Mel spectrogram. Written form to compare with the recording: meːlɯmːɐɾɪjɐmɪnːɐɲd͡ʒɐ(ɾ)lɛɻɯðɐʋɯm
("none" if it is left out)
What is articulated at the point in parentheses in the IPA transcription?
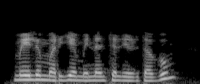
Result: none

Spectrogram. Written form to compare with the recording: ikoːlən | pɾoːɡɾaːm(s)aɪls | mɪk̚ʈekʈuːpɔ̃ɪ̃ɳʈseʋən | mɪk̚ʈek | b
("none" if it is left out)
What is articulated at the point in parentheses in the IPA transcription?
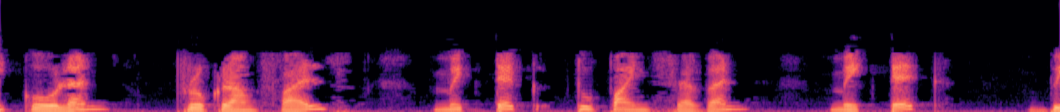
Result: f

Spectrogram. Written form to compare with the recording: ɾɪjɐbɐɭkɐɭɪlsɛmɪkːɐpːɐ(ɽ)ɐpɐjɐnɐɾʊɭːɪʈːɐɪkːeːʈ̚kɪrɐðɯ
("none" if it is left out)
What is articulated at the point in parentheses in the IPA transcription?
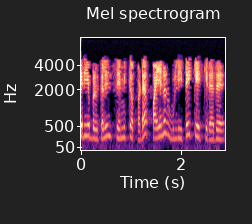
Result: ɽ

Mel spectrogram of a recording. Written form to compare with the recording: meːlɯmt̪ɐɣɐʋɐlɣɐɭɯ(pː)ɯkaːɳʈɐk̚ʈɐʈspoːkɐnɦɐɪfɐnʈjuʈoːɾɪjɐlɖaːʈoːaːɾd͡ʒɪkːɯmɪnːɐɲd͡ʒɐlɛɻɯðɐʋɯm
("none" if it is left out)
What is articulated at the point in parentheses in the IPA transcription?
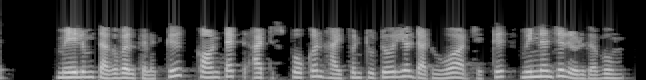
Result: kː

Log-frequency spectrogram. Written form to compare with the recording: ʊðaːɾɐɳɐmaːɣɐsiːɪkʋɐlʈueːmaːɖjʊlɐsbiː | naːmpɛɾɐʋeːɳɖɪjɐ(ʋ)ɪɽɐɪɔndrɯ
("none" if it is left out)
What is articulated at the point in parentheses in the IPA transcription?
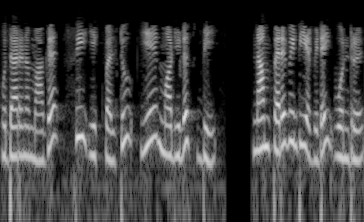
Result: ʋ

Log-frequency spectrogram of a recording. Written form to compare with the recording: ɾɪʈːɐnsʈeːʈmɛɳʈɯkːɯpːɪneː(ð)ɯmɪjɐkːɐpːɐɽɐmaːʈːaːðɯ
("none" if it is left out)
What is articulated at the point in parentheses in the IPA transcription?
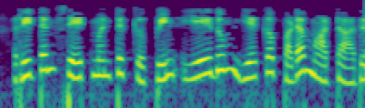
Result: ð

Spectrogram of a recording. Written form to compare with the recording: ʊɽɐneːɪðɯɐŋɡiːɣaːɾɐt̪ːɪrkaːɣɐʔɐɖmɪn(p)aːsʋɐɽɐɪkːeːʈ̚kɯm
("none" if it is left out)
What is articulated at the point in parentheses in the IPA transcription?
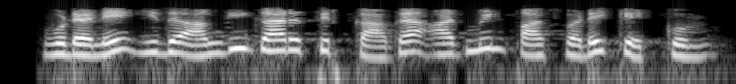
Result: p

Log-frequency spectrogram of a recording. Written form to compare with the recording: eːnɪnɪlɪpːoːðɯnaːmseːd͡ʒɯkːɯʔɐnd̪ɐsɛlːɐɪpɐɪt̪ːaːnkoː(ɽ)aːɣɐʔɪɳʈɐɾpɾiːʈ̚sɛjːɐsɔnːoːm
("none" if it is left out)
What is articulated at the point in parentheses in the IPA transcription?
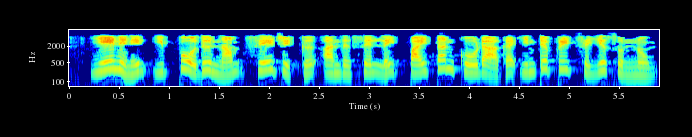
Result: ɽ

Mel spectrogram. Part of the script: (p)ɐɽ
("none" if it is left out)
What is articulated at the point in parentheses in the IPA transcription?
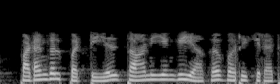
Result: p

